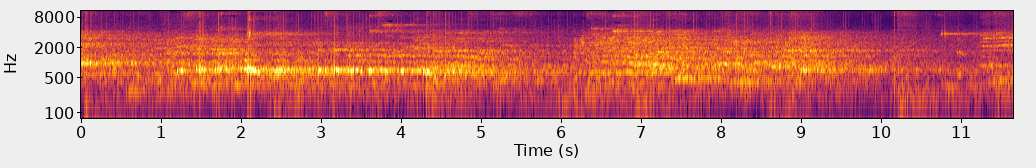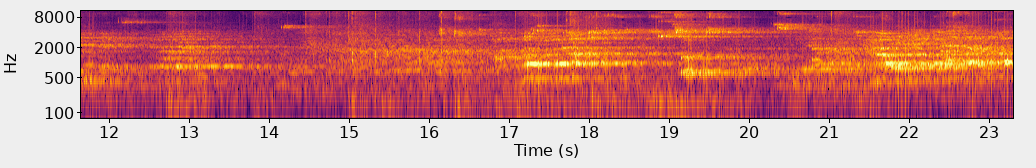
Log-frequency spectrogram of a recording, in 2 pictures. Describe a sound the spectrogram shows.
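A crowd of spectators chants and cheers loudly in a large echoing hall.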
